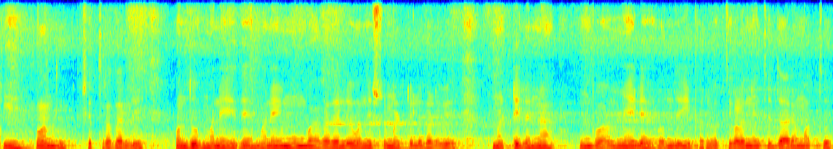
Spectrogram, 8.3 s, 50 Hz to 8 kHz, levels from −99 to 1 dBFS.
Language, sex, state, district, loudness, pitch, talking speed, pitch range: Kannada, male, Karnataka, Koppal, -15 LUFS, 130 Hz, 130 wpm, 130-135 Hz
